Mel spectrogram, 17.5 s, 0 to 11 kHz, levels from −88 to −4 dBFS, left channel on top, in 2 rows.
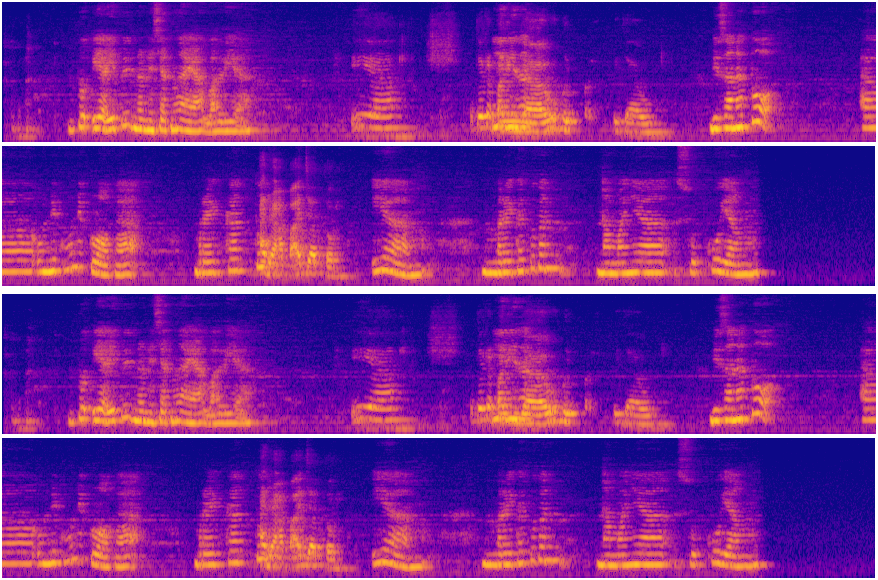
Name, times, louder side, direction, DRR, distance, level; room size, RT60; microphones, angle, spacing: voice 1, 0.7-2.6 4.9-5.3 7.1-7.7 8.6-10.2 10.7-11.4 12.4-13.0 13.3-14.4 14.7-16.3, left 3 dB, 35° left, 0.3 m, -21 dB
voice 2, 3.5-5.7 6.1-6.7 11.3-12.2, left 1 dB, 60° left, 0.9 m, -24 dB
3.4 x 2.4 x 3.8 m
head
